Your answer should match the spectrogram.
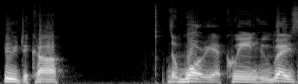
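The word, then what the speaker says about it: Boudica: famous obviously for um mainly for bodhia is what they called her in Victorian times we're now we're now a bit more certain that the correct pronunciation would probably been more like budika the warrior Queen Who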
